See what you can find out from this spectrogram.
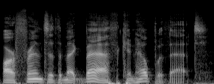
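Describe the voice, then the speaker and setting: Deep, animated theatrical radio announcer man. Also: normal speed, vocal fry, no echo, clean studio sound. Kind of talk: old-fashioned radio announcing.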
